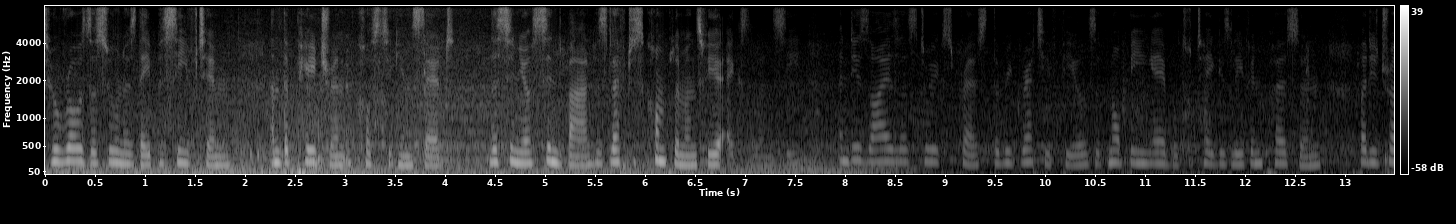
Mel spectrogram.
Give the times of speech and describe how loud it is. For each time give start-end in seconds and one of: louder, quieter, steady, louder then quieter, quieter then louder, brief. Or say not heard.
0.0-13.4 quieter.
